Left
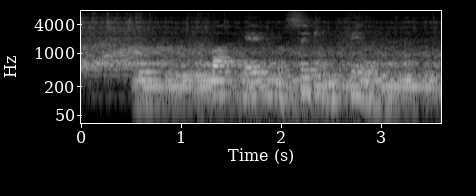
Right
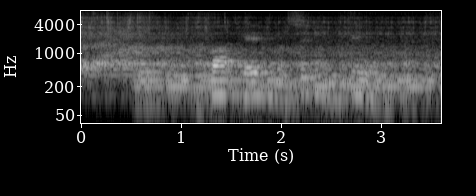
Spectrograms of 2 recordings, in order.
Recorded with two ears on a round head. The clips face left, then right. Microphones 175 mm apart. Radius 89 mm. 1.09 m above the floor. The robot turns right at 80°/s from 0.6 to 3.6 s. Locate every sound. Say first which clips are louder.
1.1 s a man speaking: even; 70° right, 0.9 m; by 3.1 s 90° left, 0.9 m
